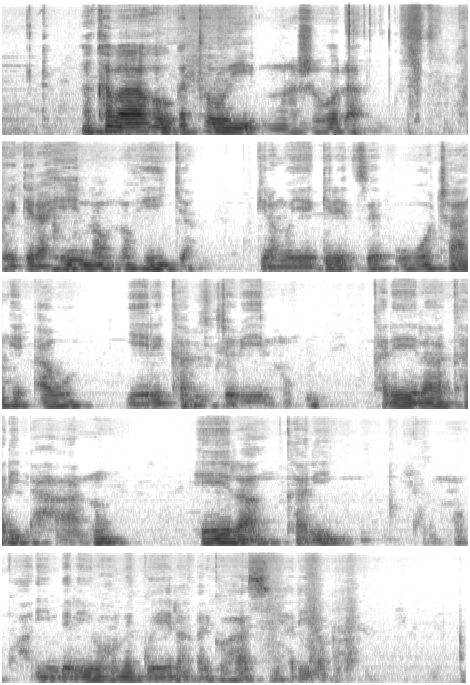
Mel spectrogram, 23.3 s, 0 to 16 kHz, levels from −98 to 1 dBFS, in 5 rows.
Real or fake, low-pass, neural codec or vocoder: real; 14.4 kHz; none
